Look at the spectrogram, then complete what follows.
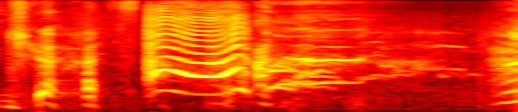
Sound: Trixie crows

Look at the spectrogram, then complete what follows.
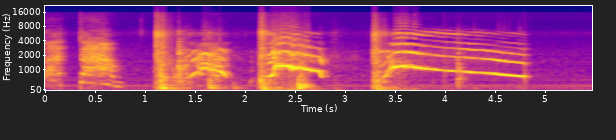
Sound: woody & rc buggy screaming from every hit

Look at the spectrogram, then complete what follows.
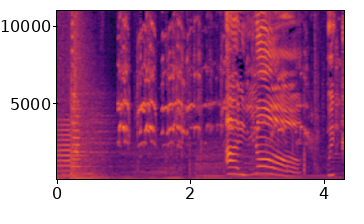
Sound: birds squawking

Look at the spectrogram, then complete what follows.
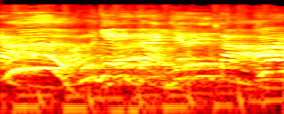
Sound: haha

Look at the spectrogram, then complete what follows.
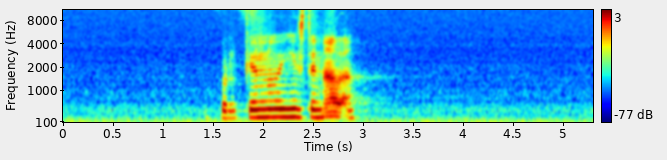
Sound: Spanish; Spanish

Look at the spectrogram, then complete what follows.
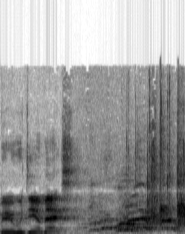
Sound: audience cheering

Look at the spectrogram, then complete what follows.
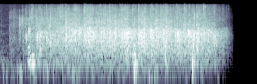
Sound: audience applauding

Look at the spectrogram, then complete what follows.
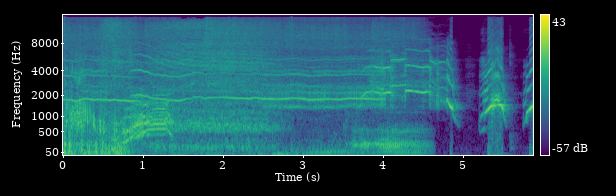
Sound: growling; roaring; screaming

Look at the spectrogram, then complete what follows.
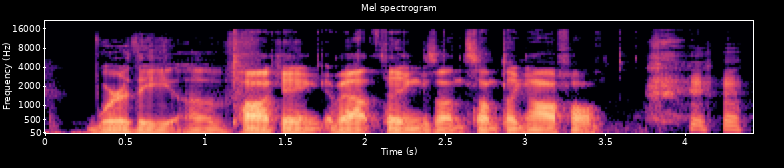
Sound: laughter

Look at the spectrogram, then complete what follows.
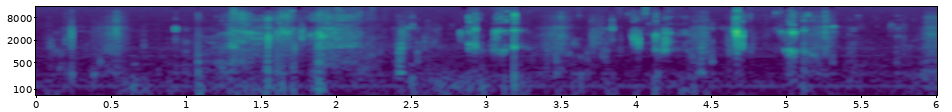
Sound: slurp slurp

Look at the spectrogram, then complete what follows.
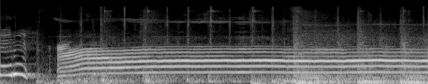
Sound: Chirik groaning

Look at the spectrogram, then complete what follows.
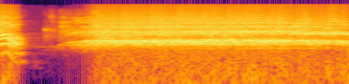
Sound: crowd cheering

